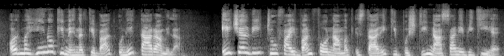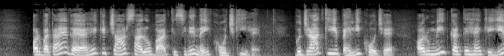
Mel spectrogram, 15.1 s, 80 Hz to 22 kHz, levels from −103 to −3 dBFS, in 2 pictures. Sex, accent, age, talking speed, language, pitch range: female, native, 50-69, 185 wpm, Hindi, 165-265 Hz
